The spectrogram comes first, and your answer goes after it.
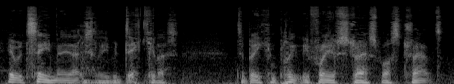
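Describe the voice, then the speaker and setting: Very deep-voiced man narrating gameplay. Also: fairly quick, a little hiss or hum. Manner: thinking aloud, rambling, many fillers, talks to his game characters. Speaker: gaming channel host. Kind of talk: let's play commentary.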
